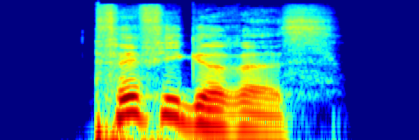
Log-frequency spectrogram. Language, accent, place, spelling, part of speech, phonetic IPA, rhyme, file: German, Germany, Berlin, pfiffigeres, adjective, [ˈp͡fɪfɪɡəʁəs], -ɪfɪɡəʁəs, De-pfiffigeres.ogg
- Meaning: strong/mixed nominative/accusative neuter singular comparative degree of pfiffig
